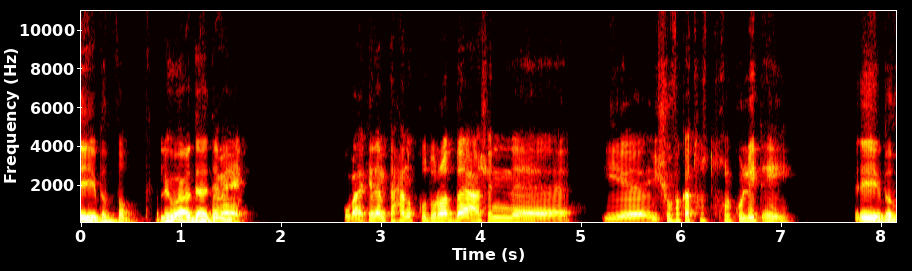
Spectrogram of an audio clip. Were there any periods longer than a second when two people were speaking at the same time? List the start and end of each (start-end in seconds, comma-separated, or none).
none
